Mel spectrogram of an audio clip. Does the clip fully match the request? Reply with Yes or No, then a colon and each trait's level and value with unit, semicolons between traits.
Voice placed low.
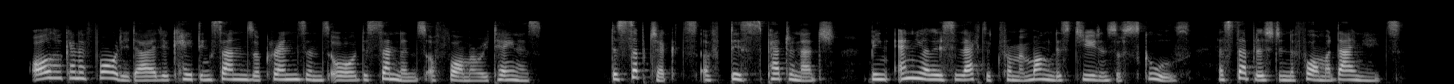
No: high, 215 Hz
